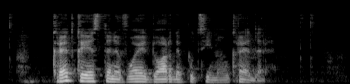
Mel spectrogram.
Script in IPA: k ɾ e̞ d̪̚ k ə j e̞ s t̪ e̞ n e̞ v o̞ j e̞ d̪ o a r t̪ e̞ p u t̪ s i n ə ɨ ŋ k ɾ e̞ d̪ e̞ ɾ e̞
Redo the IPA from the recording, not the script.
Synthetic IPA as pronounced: k ɾ e̞ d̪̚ k ə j e̞ s t̪ e̞ n e̞ v o̞ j e̞ d̪ o a r d̪ e̞ p u t̪ s i n ə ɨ ŋ k ɾ e̞ d̪ e̞ ɾ e̞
